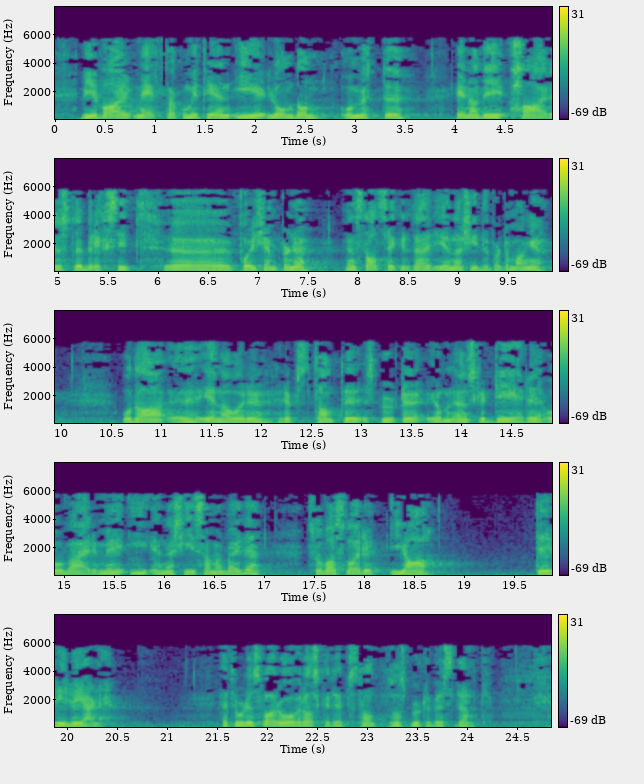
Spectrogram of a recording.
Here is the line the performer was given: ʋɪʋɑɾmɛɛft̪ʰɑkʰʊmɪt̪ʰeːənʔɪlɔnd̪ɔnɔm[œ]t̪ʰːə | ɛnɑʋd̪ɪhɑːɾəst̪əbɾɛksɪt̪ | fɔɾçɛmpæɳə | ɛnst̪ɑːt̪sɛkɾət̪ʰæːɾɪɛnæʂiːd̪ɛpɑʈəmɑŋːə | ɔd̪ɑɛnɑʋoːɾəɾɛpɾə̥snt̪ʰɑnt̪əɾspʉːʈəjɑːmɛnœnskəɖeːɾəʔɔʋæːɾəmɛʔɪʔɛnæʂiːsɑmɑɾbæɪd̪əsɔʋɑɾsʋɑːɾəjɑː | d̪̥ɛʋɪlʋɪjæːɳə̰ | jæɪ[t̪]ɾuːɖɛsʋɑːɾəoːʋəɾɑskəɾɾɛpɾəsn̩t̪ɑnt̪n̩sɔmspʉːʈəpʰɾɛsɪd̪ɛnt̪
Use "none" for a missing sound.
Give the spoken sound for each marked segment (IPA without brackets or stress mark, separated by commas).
œ, t̪ʰ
